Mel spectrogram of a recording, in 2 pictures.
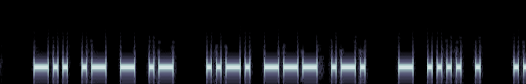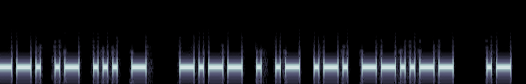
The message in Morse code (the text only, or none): DATA FOR THE PAST YEAR, A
